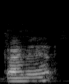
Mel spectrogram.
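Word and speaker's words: Carmine Appice: After about 40 minutes, in comes walking Carmen Appice, how do you say his name? Carmen Appice, yeah.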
